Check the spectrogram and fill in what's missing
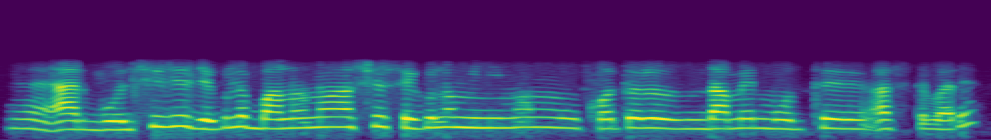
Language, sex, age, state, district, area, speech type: Bengali, female, 18-30, West Bengal, North 24 Parganas, rural, conversation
